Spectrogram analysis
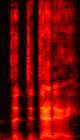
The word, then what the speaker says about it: Dedenne: If you look at the katakana of the name, it says de-de-ne. So you have to pronounce it because there is a character for n. So if it was supposed to be deden, it would be de-de-n, deden.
